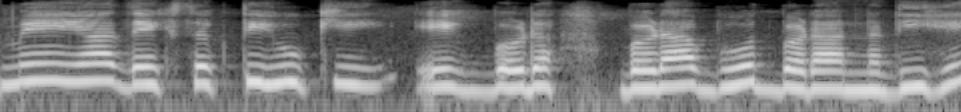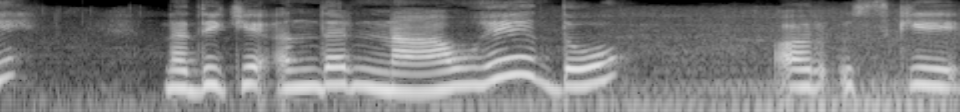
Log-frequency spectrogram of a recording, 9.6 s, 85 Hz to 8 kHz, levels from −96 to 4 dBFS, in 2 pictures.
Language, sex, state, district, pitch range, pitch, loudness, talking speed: Hindi, female, Goa, North and South Goa, 235-275 Hz, 255 Hz, -15 LUFS, 135 wpm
